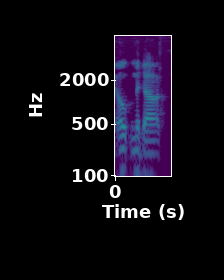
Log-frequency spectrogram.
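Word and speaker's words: Haut-Médoc: Hoc Medoc is how you say it, or Haute Medoc? – That's a subregion, Haute Medoc.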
